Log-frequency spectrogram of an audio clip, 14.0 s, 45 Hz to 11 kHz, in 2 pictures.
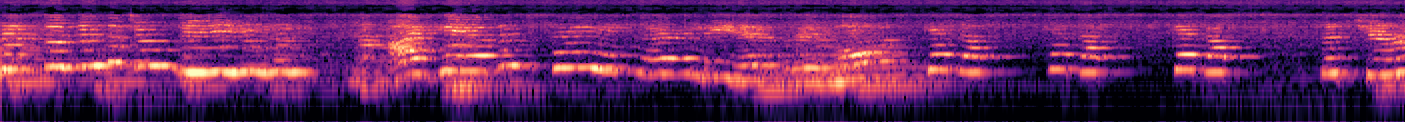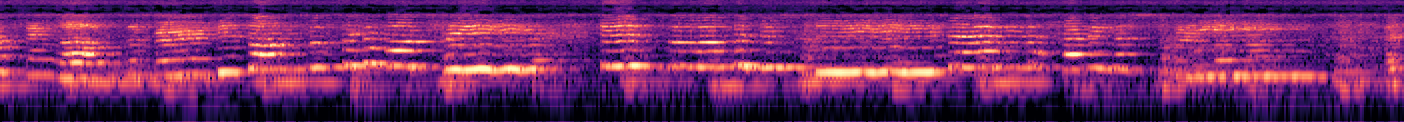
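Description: HMV Model 163 acoustic cabinet gramophone playing a 78 rpm record: a woman's wavering sung melody over instrumental accompaniment, with a thin sound lacking deep bass and top end.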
